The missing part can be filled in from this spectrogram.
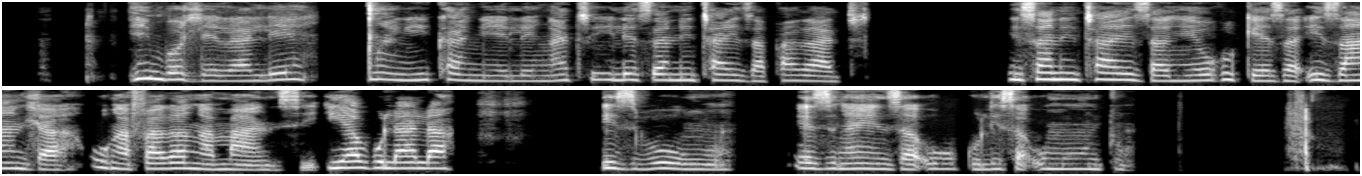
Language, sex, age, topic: North Ndebele, female, 25-35, health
